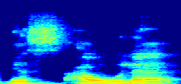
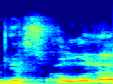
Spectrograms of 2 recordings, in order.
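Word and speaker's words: يسعون: Yas'auna, yanhauna, bukan yas'una kan? Nah. Yas'auna gitu bacanya.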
